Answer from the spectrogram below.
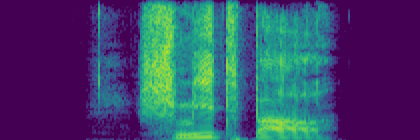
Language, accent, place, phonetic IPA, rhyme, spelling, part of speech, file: German, Germany, Berlin, [ˈʃmiːtˌbaːɐ̯], -iːtbaːɐ̯, schmiedbar, adjective, De-schmiedbar.ogg
- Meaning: malleable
